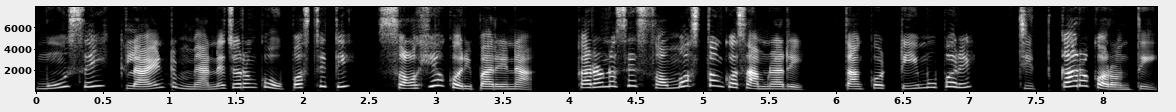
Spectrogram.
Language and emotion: Odia, disgusted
